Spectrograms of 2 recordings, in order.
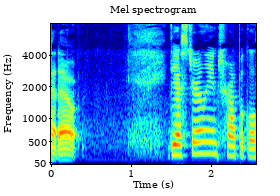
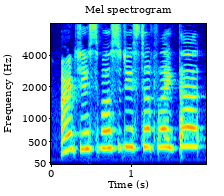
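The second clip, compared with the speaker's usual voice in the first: put-on indignant kid; 12 semitones higher than usual. A narrator's reading. Boy protests cleanup duty.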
